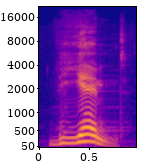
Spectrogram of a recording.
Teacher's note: Stress on end. We link the and end with a yuh sound. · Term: y sound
